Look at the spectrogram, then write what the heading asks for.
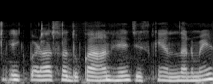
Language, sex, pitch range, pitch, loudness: Urdu, female, 185-205 Hz, 195 Hz, -14 LUFS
